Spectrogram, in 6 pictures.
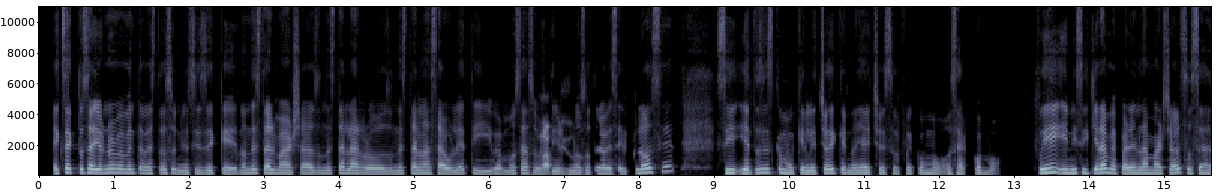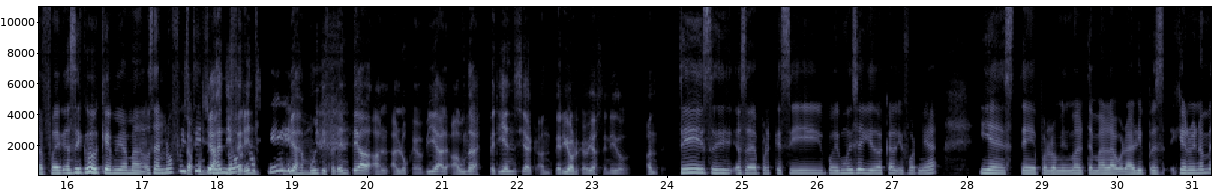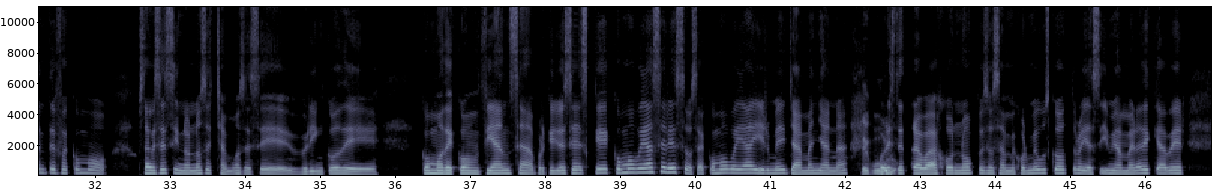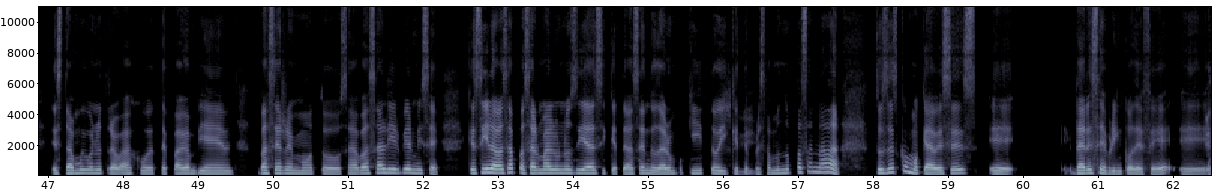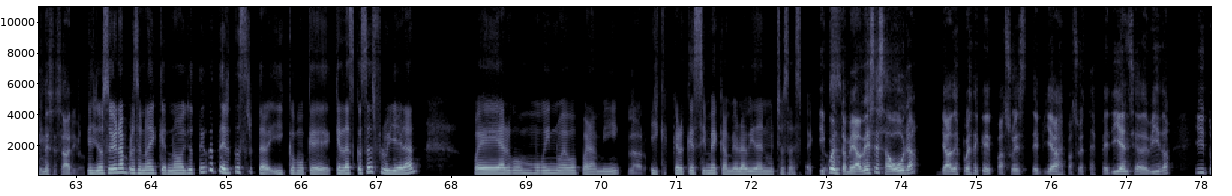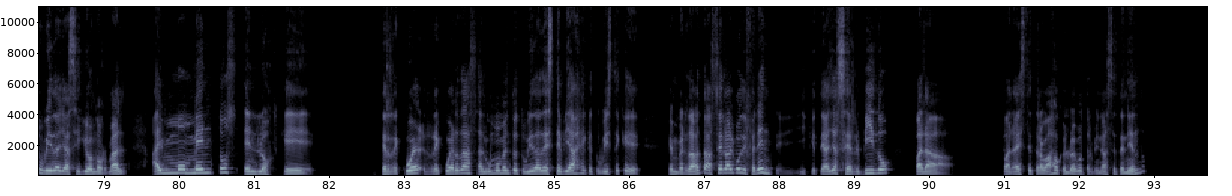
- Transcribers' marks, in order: horn; laughing while speaking: "no fui"
- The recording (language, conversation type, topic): Spanish, podcast, ¿Qué viaje te cambió la vida?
